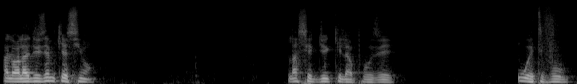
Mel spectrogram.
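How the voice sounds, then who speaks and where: Rhetorical questions fill this sermon from a non-native speaker whose first language is not French, and he frequently restarts while groping for words. His medium-pitched voice is warm and husky, and he speaks a little slowly.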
